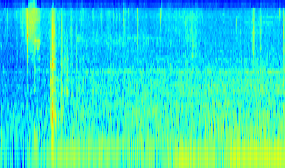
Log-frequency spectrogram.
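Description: A truck engine hums steadily while driving, a low continuous drone with rising pitch as it accelerates, close and fairly loud with no talk.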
